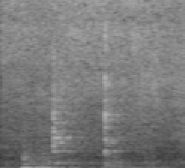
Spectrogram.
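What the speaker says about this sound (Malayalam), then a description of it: "അപ്പോൾ അതിട്ട് ഇത് നമുക്ക് നല്ല ഇളക്കാം." Kashmiri chili powder frying in a pan for vegetable biryani is stirred with a spoon: a couple of scraping strokes over a soft, steady sizzle.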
